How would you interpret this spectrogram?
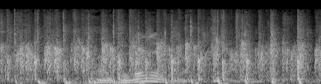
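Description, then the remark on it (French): An audience applauds steadily for about three seconds to vote for a contestant, a dense, even patter of many hands clapping, with a voice calling out over the noise partway through. “Applaudis, maître, allez, on va faire ça comme ça.”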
